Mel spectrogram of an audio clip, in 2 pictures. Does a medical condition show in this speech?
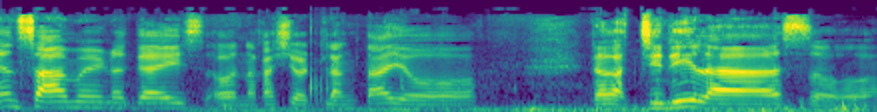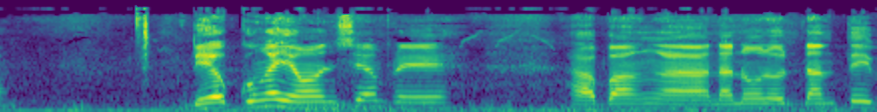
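No.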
